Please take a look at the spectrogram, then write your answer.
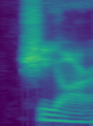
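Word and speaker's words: Shi'ar: if i'm saying right shi apostrophe ar she-r i believe is how you say it we've heard some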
